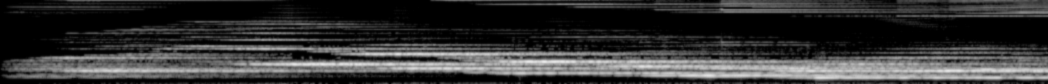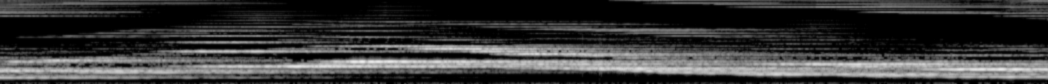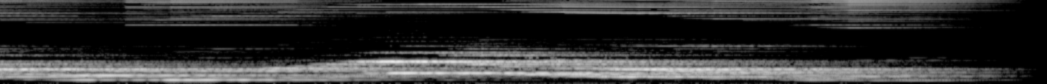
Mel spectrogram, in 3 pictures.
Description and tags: mystery riddle sacrament
mystery, riddle, sacrament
